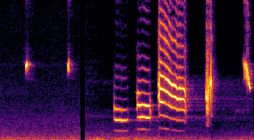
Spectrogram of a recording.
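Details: Long-tailed shrike (cendet), used as a lure recording to train other shrikes: two faint short chips, then a burst of varied notes, including a stacked harmonic note, a dense buzzy rasp and a sharp high chip, over a quiet low hum.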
